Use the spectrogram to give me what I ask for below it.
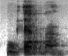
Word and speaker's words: guerra: Donc ici, on aura guerra. On ne prononce pas le U, mais il nous permet d'avoir le son G.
